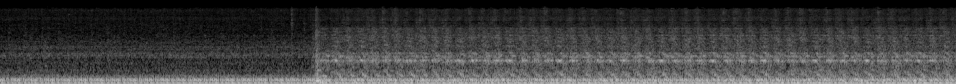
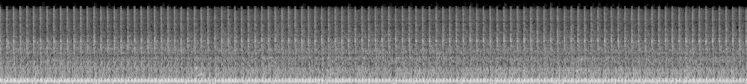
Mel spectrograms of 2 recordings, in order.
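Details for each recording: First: 1982 VW Vanagon Westfalia diesel with new battery, glow plugs and starter, on jumper cables on a chilly day: steady cranking about three turns a second that never catches; then the engine-to-frame ground was cleaned, poor ground blamed. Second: 1982 VW Vanagon Westfalia diesel just started after new battery, glow plugs and starter, on a chilly day: steady, even diesel clatter at about 220 beats a minute with no misses or knocks; normal idle.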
